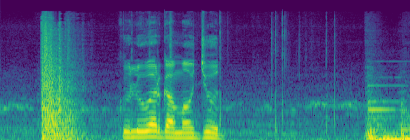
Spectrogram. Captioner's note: Speaking in Arabic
